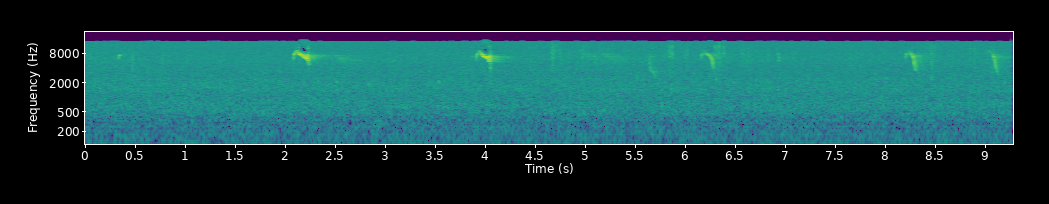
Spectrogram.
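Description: Short, high bird call notes, each falling in pitch: about six scattered over a steady hiss, the loudest about two and four seconds in.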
